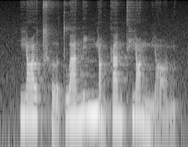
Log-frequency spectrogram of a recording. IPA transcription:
j ɑ˥ ʊ̯ t͡sʰ ɤ̰˨˩ t̪ w ä˥ n̪ i˥ ŋ m j ɑ˨ ŋ k a˥˧ n t̪ʰ j ɑ˥˩ ŋ m j ɑ̰˨˩˦ ŋ

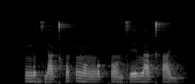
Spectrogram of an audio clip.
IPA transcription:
ŋ ə˧ d͡z j a˨˩ kʰ ɔ̃˦ p̚ ŋ ɔ̃˨˩ ŋ ɔ˦ k ɔ̃˨˩ d͡z e˦ l a˧ kʰ a˨˩ j

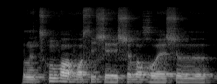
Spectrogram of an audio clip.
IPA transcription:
l ə̃ t͡sʰ ũ v ɒː v ɒ s i ɬ eː ɬ ə l ɔ ʁʷ ɛː ɬ əː

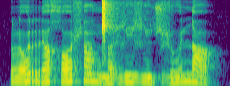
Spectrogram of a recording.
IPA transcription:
l ɔ˨˥ r ʌ˨˥ χ ɔ˨˥ ɬ ɑ̃˦ ŋ͡ǁ ʌ˨˩ ɮ i˦ ɮ ĩ˧˩˧ ʃ ɮ ʊː˨˥ n ɑ˥˩

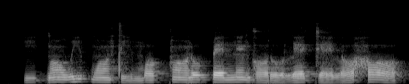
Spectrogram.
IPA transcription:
i˨ ɡ͡b ɔ̃˧ w i˦ b ɔ̃˧ t i˨ m ɔ˧ k ɔ̃˦ ɾ o˧ k͡p ɛ˧ n ɛ̃˧ ɡ ɔ˨ ɾ o˨ l ɛ˧ k ɛ˨ l ɔ˨˦ h ɔ˦˨

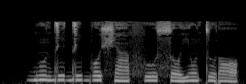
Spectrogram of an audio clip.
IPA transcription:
b ũ˦ d i˦ d i˦ b o˦ ʃ ã˧ f u˧ s o˨ j ũ˧ t u˨ ɾ ɔ˨

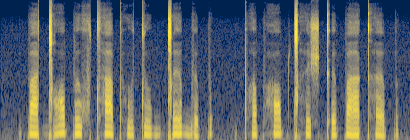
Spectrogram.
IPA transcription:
p a ɡ͡ǀ ɔ p ɘ xʷ tʰ a pʰ u t u b ǀ ɘ b ɘ p | pʰ ʌ p h ɔ p ǀʰ ɘ ʃ kʼ ɘ p a kʰ ɜ p

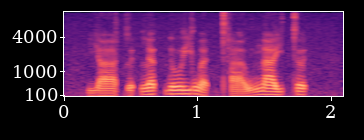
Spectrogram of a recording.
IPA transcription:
j aː˨ k ɵ˨˥ t̚ l ɐ˥ k̚ l uː˥ j w ɐ˨˥ t̚ t̪ʰ aː˨˥ w n̪ aː˥ j t̪ ɵ˥ t̚

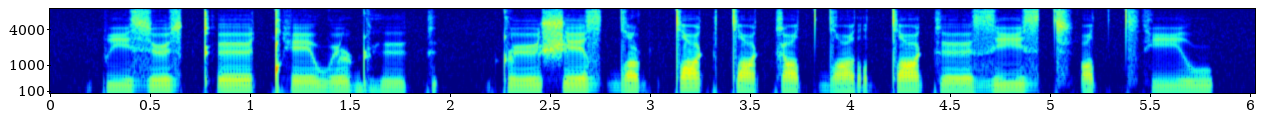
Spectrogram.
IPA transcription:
p i˨ z ʏː˧ z kʼ ɘː˧ ǃʰ eː˨ w ʏː˧ ɖʱ ɨː˨ k | ʈ ʏː˨˦ ʃ eː˧ z dˤ ɘː˧ ʈ tˤ ʏː˦ k tˤ ʏ˨ k ɨː˧ tˤ dˤ ɘː˨ r tˤ ɨ˧ k ɘː˨ z iː˦ z t͡sʼ ʏ˧ tˤ t͡sʼ iː˧ w

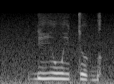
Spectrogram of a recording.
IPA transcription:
ɗ i w i t ʊ ɡ

